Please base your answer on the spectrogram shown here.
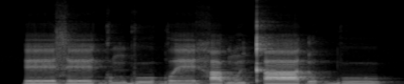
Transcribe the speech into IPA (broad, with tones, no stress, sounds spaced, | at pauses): eː˨ z eː˨ ɡ ʊ˨ ŋ ɡ uː˦ ɡʷ eː˦ h a˨ ɡʷ ĩ˨ kʼ aː˦ ɗ ʊ˨ ɡ͡b uː˨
